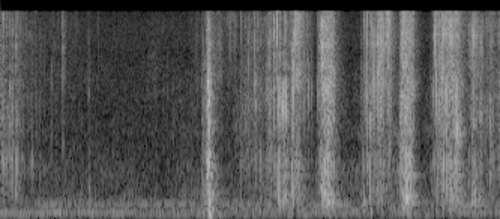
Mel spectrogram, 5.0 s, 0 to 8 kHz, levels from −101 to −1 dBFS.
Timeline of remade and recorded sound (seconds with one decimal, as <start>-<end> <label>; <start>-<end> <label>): 0.0-5.0 recorded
